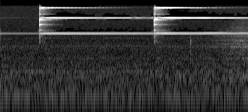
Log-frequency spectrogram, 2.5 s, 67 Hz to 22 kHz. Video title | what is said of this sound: 5 great ways to test your gold and silver at home! | that was the best ping of the lot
